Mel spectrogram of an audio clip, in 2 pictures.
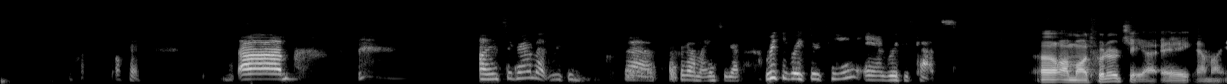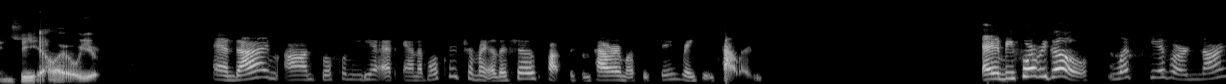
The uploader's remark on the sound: Why is the audio misbehaving? Is it time to get a new Zoom audio recorder? This is probably the last episode recorded via the “Zoom H6 6-Track Portable Recorder” that The Stuff and Junk Show have been using for 8 Years now.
